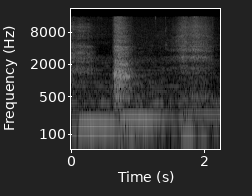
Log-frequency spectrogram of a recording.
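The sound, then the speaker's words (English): Heavy breathing from someone who has just climbed a ladder out of a damaged mineshaft. A few faint, breathy inhales and exhales rise and fall with a soft gasp near the start. “The only sounds you hear now are your own heavy breaths,”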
